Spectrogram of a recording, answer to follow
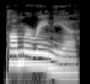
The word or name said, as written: pomerania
